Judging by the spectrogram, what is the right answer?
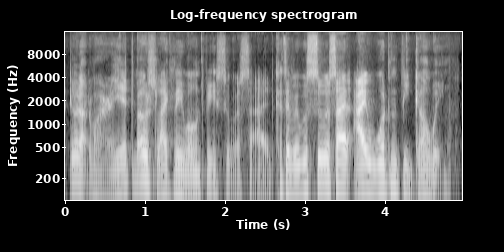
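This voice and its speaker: A man voicing a cold, calculating lizard-folk leader with formal, measured phrasing in a tabletop role-play. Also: a little high, expressive, pitched above the performer's own voice, close to an everyday voice. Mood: dry reassurance.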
